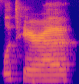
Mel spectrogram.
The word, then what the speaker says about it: Latera: Is it Latera? Hello, yes, you pronounced it correctly. It's Latera.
